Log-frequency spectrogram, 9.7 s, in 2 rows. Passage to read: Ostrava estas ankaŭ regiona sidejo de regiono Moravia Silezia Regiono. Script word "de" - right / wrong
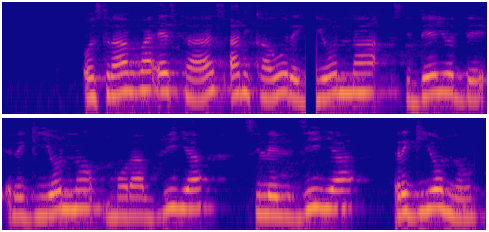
right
